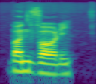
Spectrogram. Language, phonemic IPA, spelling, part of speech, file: Esperanto, /bonˈvoli/, bonvoli, verb, LL-Q143 (epo)-bonvoli.wav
